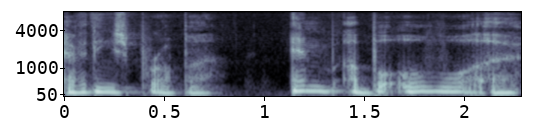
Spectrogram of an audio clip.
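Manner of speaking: put-on British accent. Asked to say something in a British voice, putting on a British accent. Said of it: "interpret something in like a British voice".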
